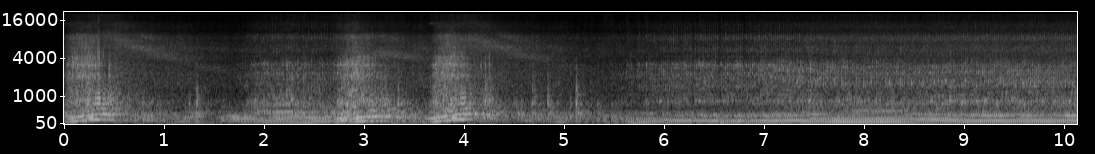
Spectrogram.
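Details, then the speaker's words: BMW E92 335i on first start, with used turbos and a loud aftermarket exhaust: a few sharp rev blips, then a loud, steady, even idle with no knocks or misses. No check engine light. Sounds healthy. "okay bro for what it is it sounds healthy sounds healthy i'll give it that"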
